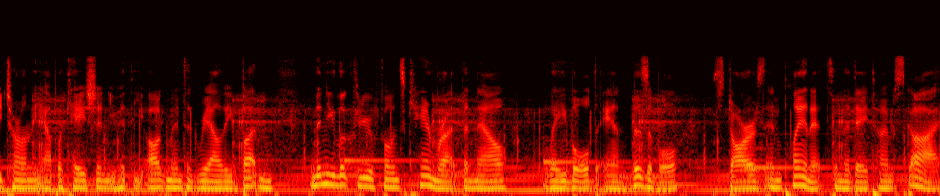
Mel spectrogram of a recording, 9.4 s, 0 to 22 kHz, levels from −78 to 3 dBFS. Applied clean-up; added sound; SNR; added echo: none; none; none; none.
